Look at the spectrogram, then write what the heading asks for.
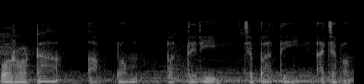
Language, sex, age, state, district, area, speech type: Malayalam, male, 18-30, Kerala, Idukki, rural, spontaneous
